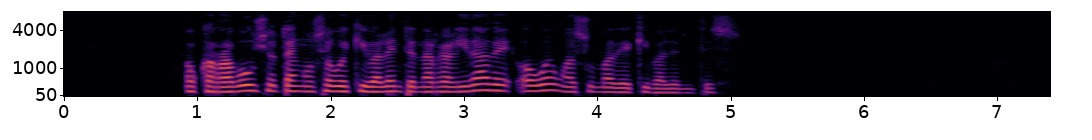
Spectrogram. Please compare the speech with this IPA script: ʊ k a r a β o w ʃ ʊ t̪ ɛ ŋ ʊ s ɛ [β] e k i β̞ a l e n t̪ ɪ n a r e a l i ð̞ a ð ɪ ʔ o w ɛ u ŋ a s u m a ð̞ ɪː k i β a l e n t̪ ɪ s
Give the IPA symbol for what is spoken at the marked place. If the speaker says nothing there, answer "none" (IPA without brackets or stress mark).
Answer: w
